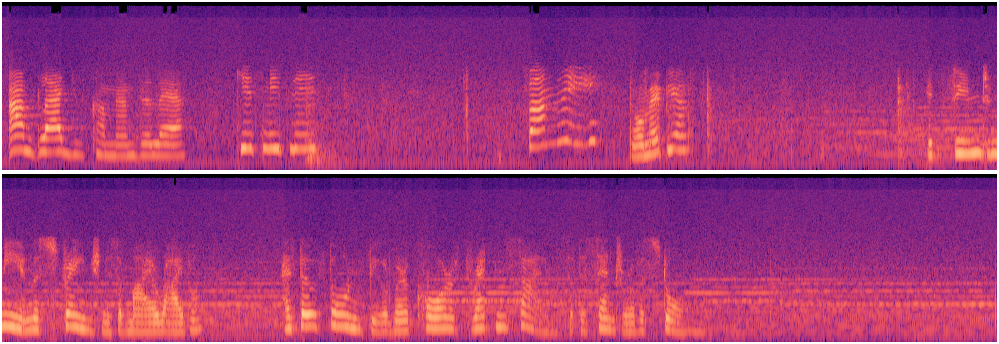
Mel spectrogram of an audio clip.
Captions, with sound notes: I'm glad you come, ma'am Jane Eyre. Kiss me, please. [SPEAKING FRENCH] It seemed to me in the strangeness of my arrival, as though Thornfield were a core of threatened silence at the center of a storm.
